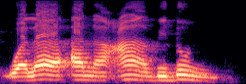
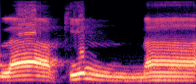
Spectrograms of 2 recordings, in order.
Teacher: Sifrun mustatil atau bulatan lonjong adalah sebagai isyarat boleh dibaca 2 cara. Ya, tanpa mad ketika wasal dan dengan mad tabi'i ketika waqaf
